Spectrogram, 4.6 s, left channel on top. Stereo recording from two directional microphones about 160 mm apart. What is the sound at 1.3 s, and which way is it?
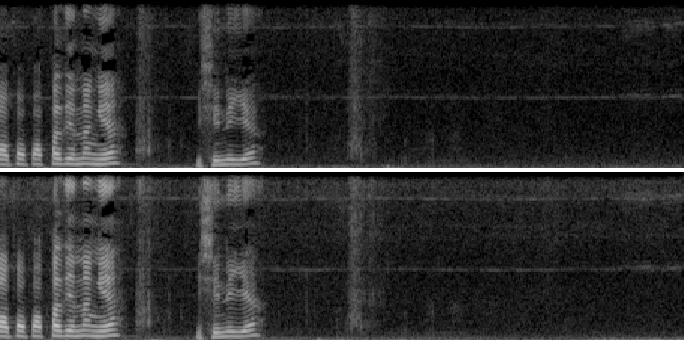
Speech, 20° left (ahead or behind).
